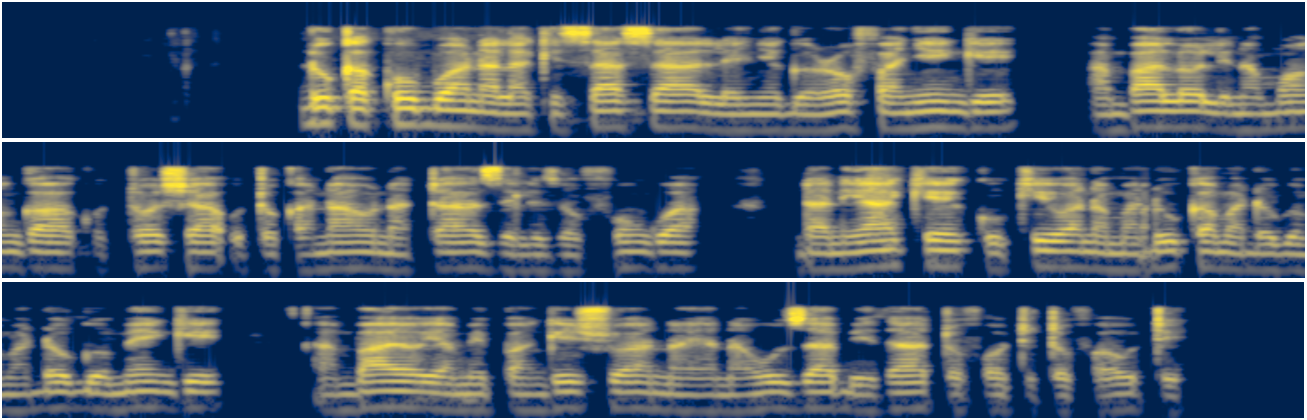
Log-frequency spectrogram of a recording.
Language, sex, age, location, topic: Swahili, male, 25-35, Dar es Salaam, finance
